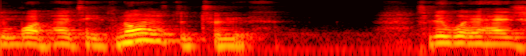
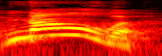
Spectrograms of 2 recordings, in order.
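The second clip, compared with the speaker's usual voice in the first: loud no; 11 semitones higher, 7 dB louder than usual. Real, not acted. Rejects the sympathy vote.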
